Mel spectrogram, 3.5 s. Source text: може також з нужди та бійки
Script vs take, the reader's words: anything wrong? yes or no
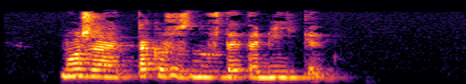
no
